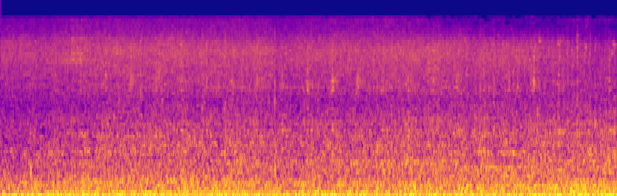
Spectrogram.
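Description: Bizon combine harvester's diesel engine running steadily under load, with the threshing and unloading machinery going, a constant low drone.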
